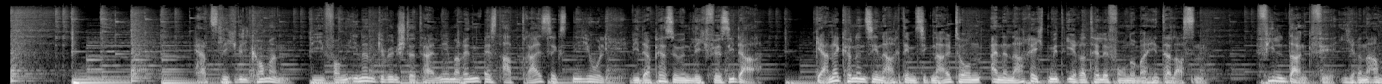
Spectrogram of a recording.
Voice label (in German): Abwesend weiblich universal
